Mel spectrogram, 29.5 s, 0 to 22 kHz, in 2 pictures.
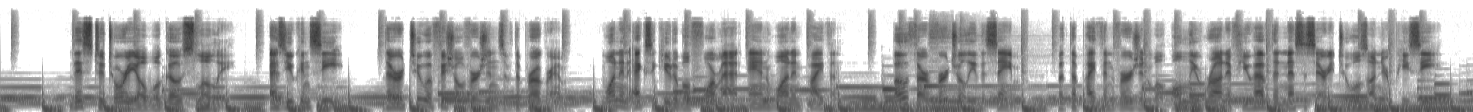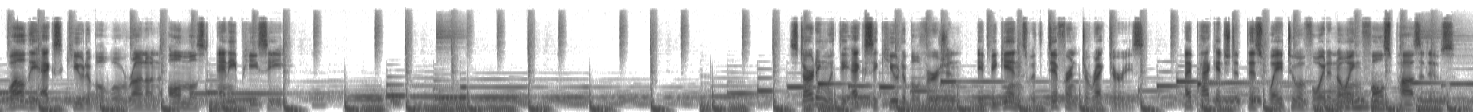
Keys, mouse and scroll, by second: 10.1 click, 14.5 click, 14.7 click, 27.0 click, 27.2 click.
